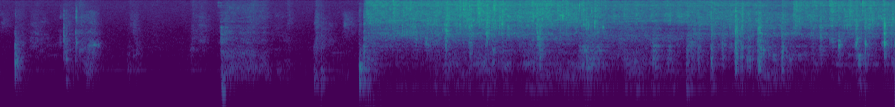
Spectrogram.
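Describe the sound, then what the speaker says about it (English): Water runs from a tap into a sink while hands are washed, starting with a few scattered splashes and clinks, then settling into a steady close gush that fills the rest of the clip. "Washing my hands."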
